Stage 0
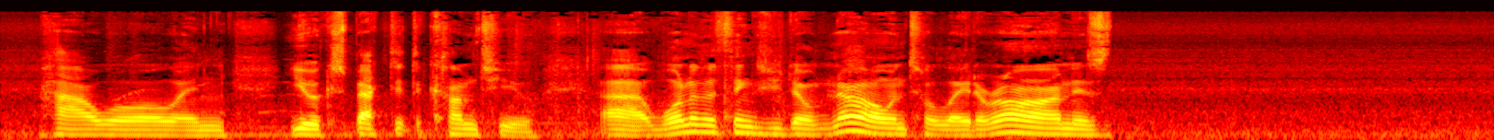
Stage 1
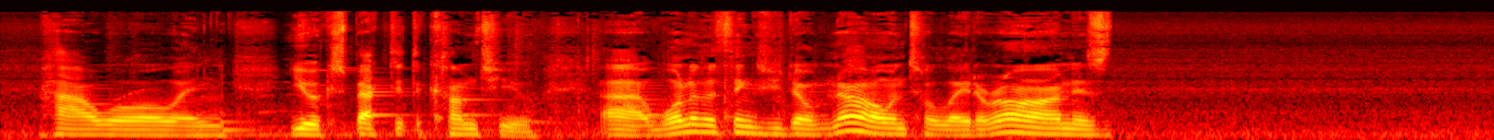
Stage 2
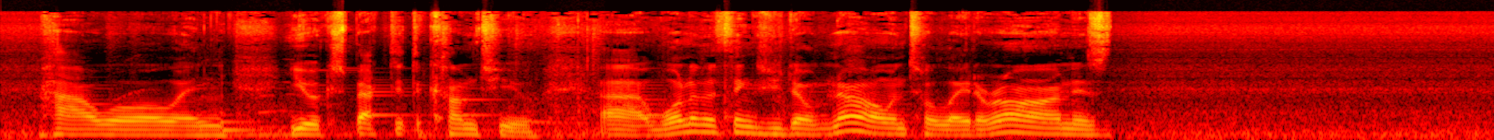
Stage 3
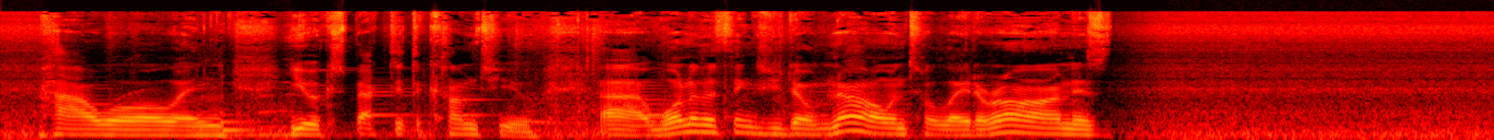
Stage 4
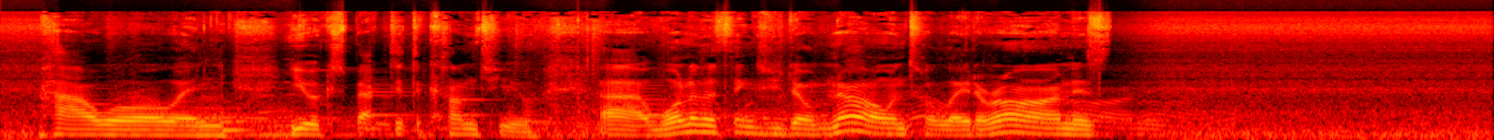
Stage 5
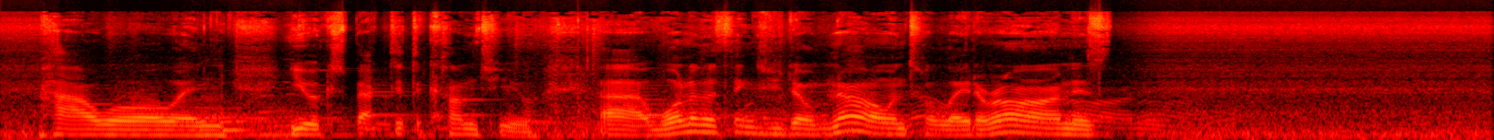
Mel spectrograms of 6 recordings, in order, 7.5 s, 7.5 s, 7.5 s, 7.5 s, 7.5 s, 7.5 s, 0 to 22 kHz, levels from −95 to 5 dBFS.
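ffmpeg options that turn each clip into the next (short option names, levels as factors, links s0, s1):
-af "bandreject=f=203.7:t=h:w=4,bandreject=f=407.4:t=h:w=4,bandreject=f=611.1:t=h:w=4,bandreject=f=814.8:t=h:w=4,bandreject=f=1018.5:t=h:w=4,bandreject=f=1222.2:t=h:w=4,bandreject=f=1425.9:t=h:w=4,bandreject=f=1629.6:t=h:w=4,bandreject=f=1833.3:t=h:w=4,bandreject=f=2037:t=h:w=4,bandreject=f=2240.7:t=h:w=4,bandreject=f=2444.4:t=h:w=4,bandreject=f=2648.1:t=h:w=4,bandreject=f=2851.8:t=h:w=4,bandreject=f=3055.5:t=h:w=4,bandreject=f=3259.2:t=h:w=4,bandreject=f=3462.9:t=h:w=4,volume=0.501"
-af "equalizer=f=12000:w=4.3:g=-6,acompressor=threshold=0.0126:ratio=2,aexciter=amount=10.7:drive=3.8:freq=7100"
-af "acompressor=threshold=0.0224:ratio=2"
-filter_complex "[0:a]aexciter=amount=1.4:drive=3.8:freq=11000,asoftclip=type=hard:threshold=0.178,asplit=2[s0][s1];[s1]adelay=363,lowpass=f=1400:p=1,volume=0.178,asplit=2[s2][s3];[s3]adelay=363,lowpass=f=1400:p=1,volume=0.48,asplit=2[s4][s5];[s5]adelay=363,lowpass=f=1400:p=1,volume=0.48,asplit=2[s6][s7];[s7]adelay=363,lowpass=f=1400:p=1,volume=0.48[s8];[s0][s2][s4][s6][s8]amix=inputs=5:normalize=0,volume=1.26"
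-af "aeval=exprs='sgn(val(0))*max(abs(val(0))-0.00141,0)':c=same,volume=0.447"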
